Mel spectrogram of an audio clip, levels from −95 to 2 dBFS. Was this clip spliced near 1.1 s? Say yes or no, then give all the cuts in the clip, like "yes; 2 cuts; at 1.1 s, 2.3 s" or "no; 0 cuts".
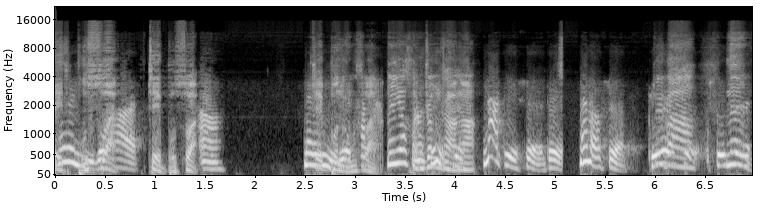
no; 2 cuts; at 3.3 s, 5.1 s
